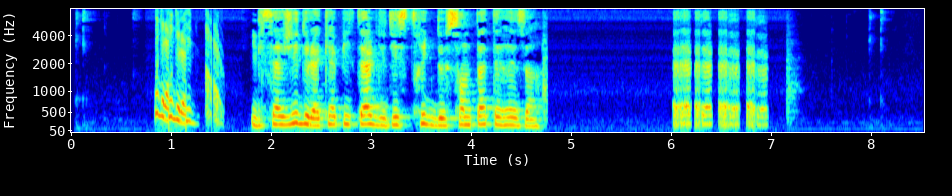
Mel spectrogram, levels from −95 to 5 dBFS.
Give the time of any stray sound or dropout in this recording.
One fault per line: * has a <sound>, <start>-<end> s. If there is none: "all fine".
* has a chirp, 0.8-1.6 s
* has a laugh, 6.0-7.0 s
